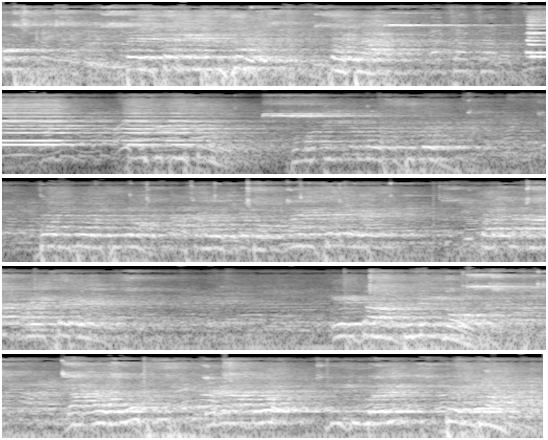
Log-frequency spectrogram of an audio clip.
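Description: Young men shout and call out to each other across an echoing covered court.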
